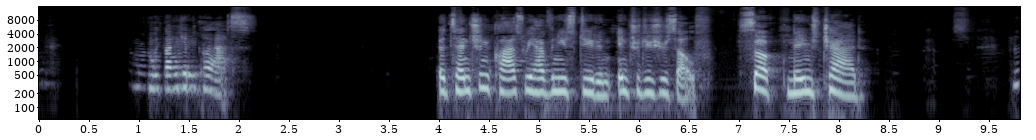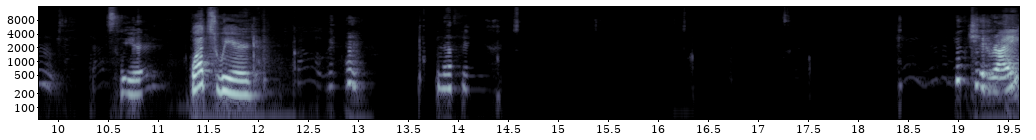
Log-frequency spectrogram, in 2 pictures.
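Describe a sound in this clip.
A young woman talks close to a microphone, with animation.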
